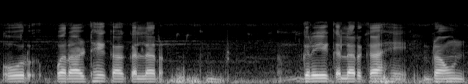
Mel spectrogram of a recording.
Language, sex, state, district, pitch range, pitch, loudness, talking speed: Hindi, male, Bihar, Samastipur, 130-140 Hz, 135 Hz, -18 LUFS, 130 wpm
